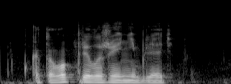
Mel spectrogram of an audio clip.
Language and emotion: Russian, neutral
